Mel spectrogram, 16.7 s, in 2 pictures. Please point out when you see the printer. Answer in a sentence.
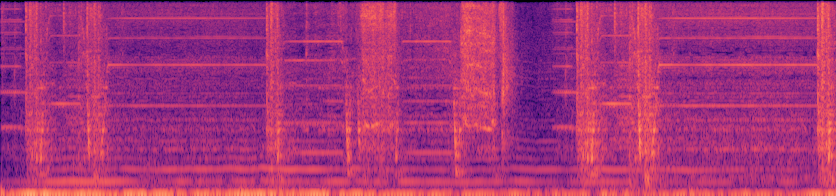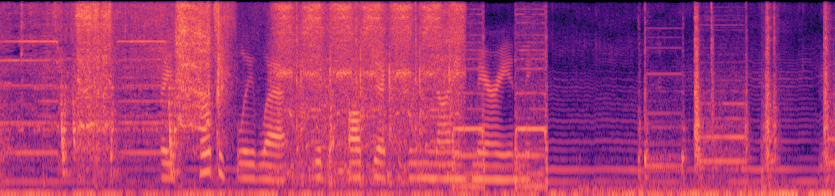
The printer can be heard from 0.0 to 16.6 s.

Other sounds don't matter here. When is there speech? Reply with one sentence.
You can hear the speech from 9.9 to 13.7 s.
